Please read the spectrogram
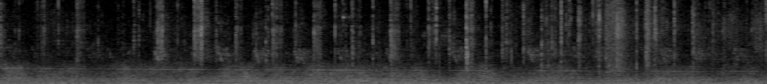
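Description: Footsteps of several people walking on a paved quay: scattered knocks of shoes and sandals over a steady low drone.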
